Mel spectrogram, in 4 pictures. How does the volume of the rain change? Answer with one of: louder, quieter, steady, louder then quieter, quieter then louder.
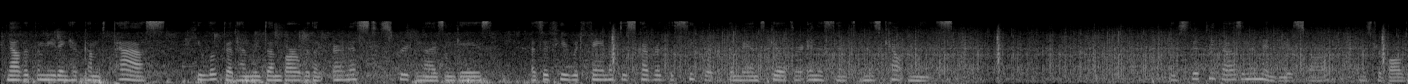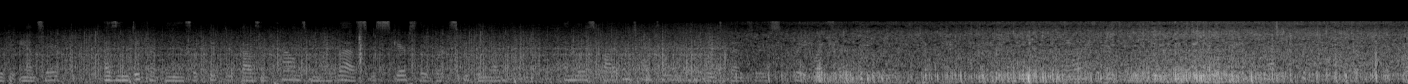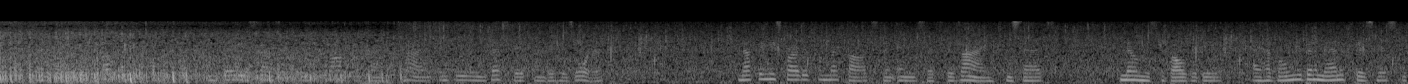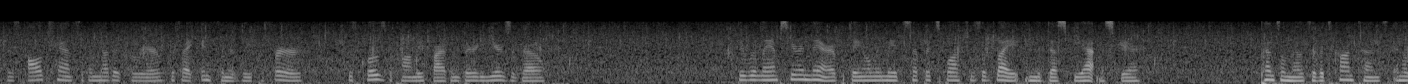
louder then quieter.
